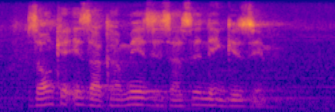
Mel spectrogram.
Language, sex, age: Zulu, male, 23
